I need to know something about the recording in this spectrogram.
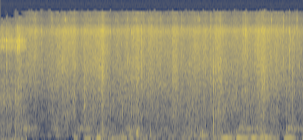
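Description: Dry leaves rustle underfoot as bicycles are pushed uphill.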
